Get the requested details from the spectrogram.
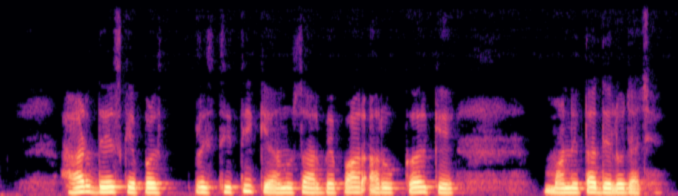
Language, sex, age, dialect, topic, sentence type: Maithili, female, 51-55, Angika, banking, statement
